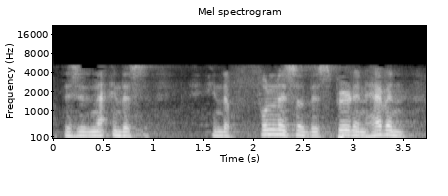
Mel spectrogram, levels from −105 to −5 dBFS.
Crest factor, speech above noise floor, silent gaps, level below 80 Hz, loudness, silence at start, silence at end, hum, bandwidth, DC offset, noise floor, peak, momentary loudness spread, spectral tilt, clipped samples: 18 dB; 30 dB; none; -36 dBFS; -22 LUFS; 0.1 s; 0.1 s; none; 5.2 kHz; under 0.1%; -51 dBFS; -4 dBFS; 8 LU; -8 dB/octave; under 0.1%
